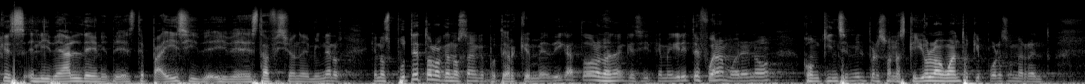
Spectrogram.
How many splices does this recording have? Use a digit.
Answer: 1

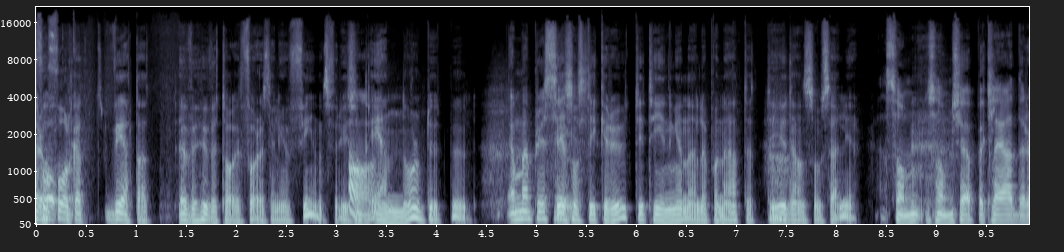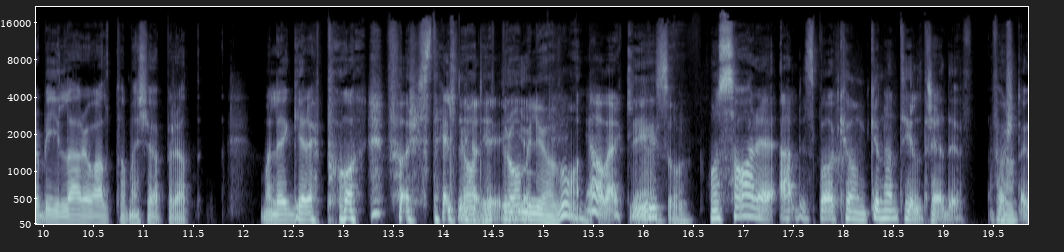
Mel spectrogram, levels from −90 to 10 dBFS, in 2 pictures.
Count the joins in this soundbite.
2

